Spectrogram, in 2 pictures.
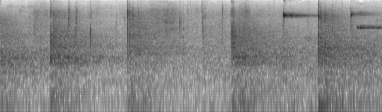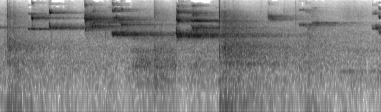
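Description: Basketball bouncing on a hardwood gym floor, irregular thuds that echo around the hall, with sneakers squeaking sharply on the boards from about three seconds in as players cut and run.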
